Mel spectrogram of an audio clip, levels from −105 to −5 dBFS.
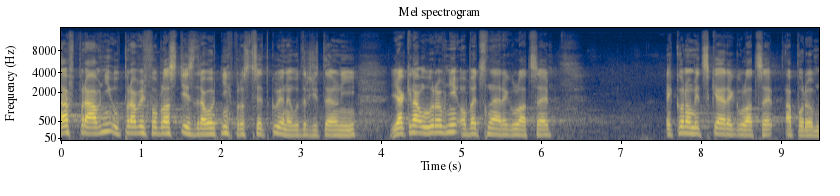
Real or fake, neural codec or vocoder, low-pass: real; none; 14.4 kHz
